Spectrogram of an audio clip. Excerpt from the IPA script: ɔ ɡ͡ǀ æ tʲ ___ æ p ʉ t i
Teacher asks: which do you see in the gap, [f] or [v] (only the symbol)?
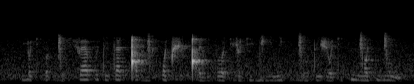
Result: f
